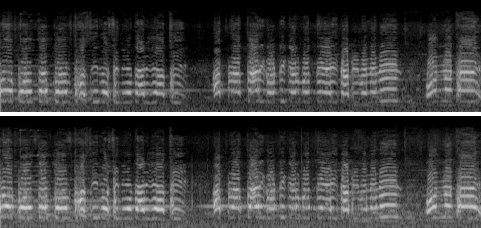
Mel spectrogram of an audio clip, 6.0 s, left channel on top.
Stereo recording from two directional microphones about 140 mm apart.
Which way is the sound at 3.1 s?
5° right (ahead or behind).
